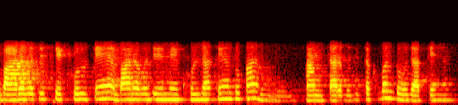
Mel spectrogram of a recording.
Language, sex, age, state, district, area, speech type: Hindi, female, 30-45, Bihar, Samastipur, rural, conversation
